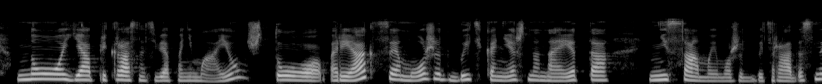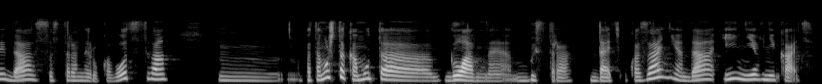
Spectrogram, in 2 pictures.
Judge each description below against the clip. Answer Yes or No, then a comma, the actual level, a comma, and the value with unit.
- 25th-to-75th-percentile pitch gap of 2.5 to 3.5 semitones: No, average, 4.1 semitones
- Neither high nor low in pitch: No, high, 195 Hz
